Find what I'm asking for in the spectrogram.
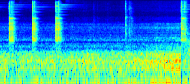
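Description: Hammer blows forging the tip of a knife: four or five sharp, solid metallic strikes spaced irregularly, close and clear over a low background hum, with no voices.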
